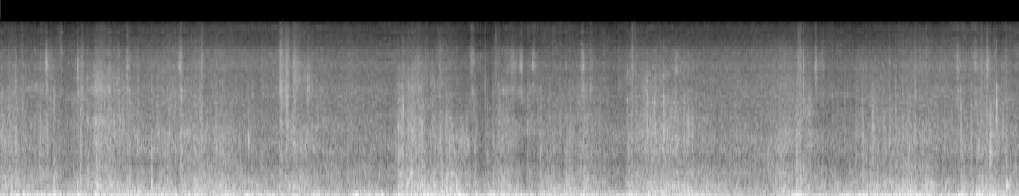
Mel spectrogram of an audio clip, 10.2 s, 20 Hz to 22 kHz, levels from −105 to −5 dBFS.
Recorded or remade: remade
